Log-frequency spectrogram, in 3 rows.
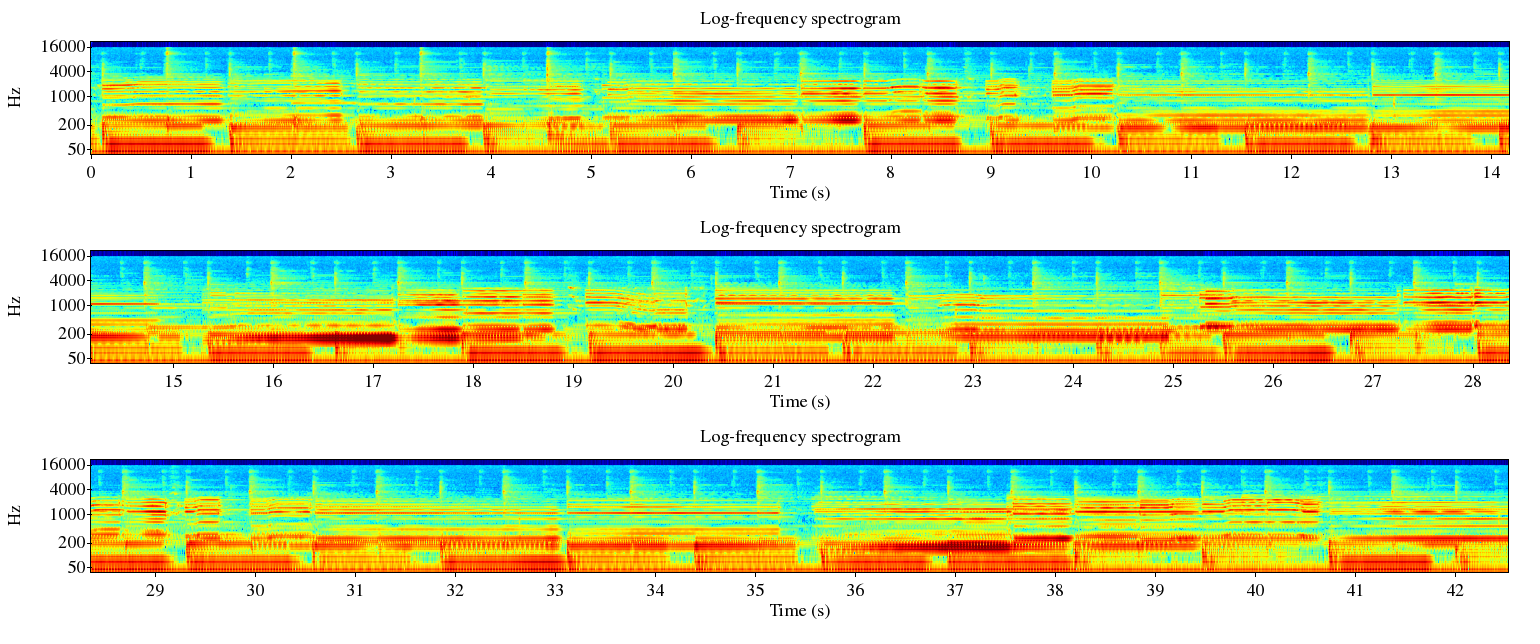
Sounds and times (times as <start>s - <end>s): Steel guitar, slide guitar: 0.0s - 42.5s.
